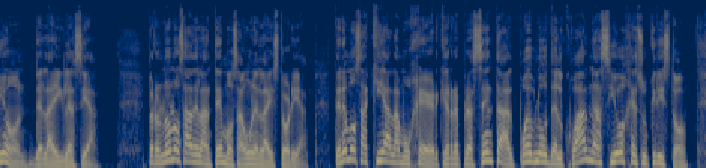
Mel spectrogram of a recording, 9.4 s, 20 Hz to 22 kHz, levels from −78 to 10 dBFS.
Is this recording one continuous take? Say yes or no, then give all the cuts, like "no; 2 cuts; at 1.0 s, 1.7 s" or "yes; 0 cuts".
yes; 0 cuts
